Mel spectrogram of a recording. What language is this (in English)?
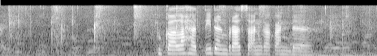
Javanese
